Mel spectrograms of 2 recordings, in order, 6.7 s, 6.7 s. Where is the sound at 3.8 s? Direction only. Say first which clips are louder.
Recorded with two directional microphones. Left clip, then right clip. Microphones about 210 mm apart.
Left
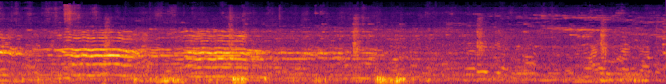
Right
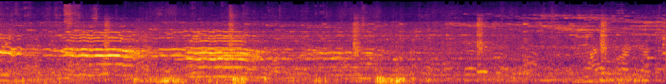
Even; 15° right (ahead or behind).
